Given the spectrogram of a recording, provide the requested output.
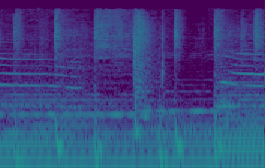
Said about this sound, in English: And another big shout out to my cat, which decided to interrupt my recording of the intro and outro today.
